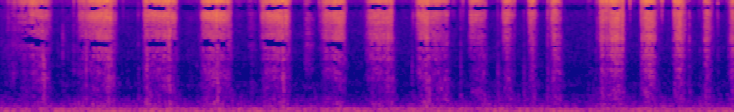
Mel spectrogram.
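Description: Long acrylic nails scratch and pick at the torn paper and cardboard spine of a worn paperback from the "Bibliothèque des Idées" series, standing on a library shelf. Quick, bright, papery scratching bursts repeat in an uneven rhythm over a steady low hum, each burst fading almost at once.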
